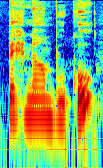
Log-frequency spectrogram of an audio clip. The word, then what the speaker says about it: Pernambuco: of the word but pronunciation tells me it's pronounced as Pernambuco and another native place that constantly finds reference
